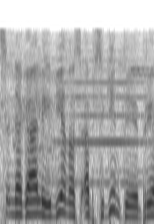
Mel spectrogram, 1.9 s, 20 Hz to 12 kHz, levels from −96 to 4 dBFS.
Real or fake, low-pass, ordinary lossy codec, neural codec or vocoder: real; 7.2 kHz; MP3, 64 kbps; none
